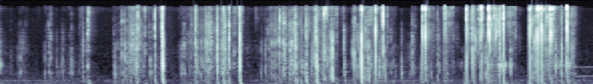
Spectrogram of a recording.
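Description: Long acrylic nails tap and scratch across a pink silicone pop-it bubble case on a phone. The result is a dense run of quick, crisp taps and crackly, crunching scratches with bright edges, arriving in uneven bursts separated by brief lulls.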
